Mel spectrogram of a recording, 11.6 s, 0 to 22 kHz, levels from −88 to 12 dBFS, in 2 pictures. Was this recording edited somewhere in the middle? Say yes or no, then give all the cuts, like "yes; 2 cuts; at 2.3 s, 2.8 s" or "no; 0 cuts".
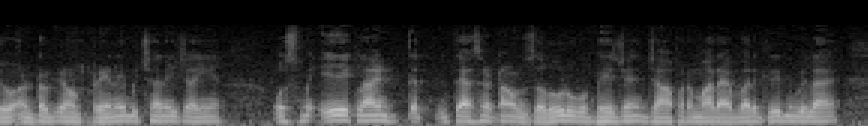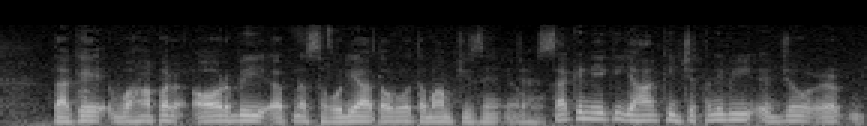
yes; 1 cut; at 9.3 s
